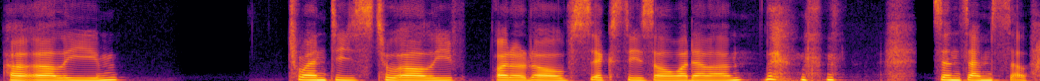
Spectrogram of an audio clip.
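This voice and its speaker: A woman with a mellow, mid-pitched voice and plenty of vocal fry chats casually as she streams a game. She muses and rambles playfully into a close, dry microphone. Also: no room sound. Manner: musing, playful, rambling asides. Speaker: streamer playing a video game. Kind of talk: casual livestream chat and commentary.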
